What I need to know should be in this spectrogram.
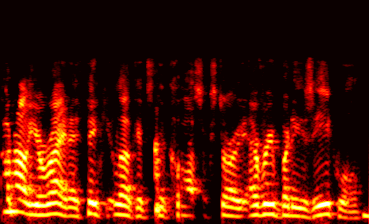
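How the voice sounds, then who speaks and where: Brisk, energetic investor man on a panel. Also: on the high side, lo-fi sound. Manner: energetic, quick, self-interrupting. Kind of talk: panel discussion. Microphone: video call.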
